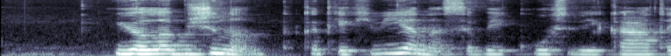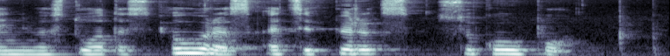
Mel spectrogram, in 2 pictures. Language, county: Lithuanian, Vilnius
